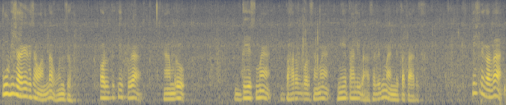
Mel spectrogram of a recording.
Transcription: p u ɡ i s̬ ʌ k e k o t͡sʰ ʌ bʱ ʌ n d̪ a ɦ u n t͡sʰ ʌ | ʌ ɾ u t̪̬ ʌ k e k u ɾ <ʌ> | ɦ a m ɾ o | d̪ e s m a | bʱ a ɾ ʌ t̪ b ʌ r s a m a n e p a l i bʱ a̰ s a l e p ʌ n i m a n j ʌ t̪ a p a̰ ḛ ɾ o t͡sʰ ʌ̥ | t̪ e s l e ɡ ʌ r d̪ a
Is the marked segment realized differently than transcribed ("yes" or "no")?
yes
